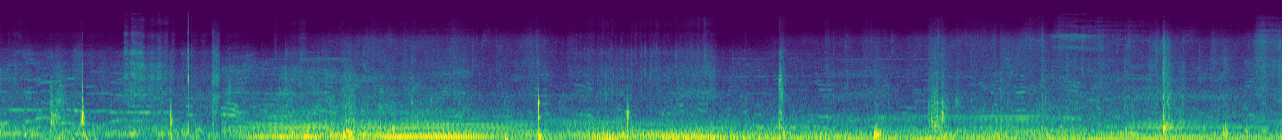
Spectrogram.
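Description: A steady engine hum that settles in about two seconds in and holds an even pitch, with scattered light knocks and clicks over a murmur of voices.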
